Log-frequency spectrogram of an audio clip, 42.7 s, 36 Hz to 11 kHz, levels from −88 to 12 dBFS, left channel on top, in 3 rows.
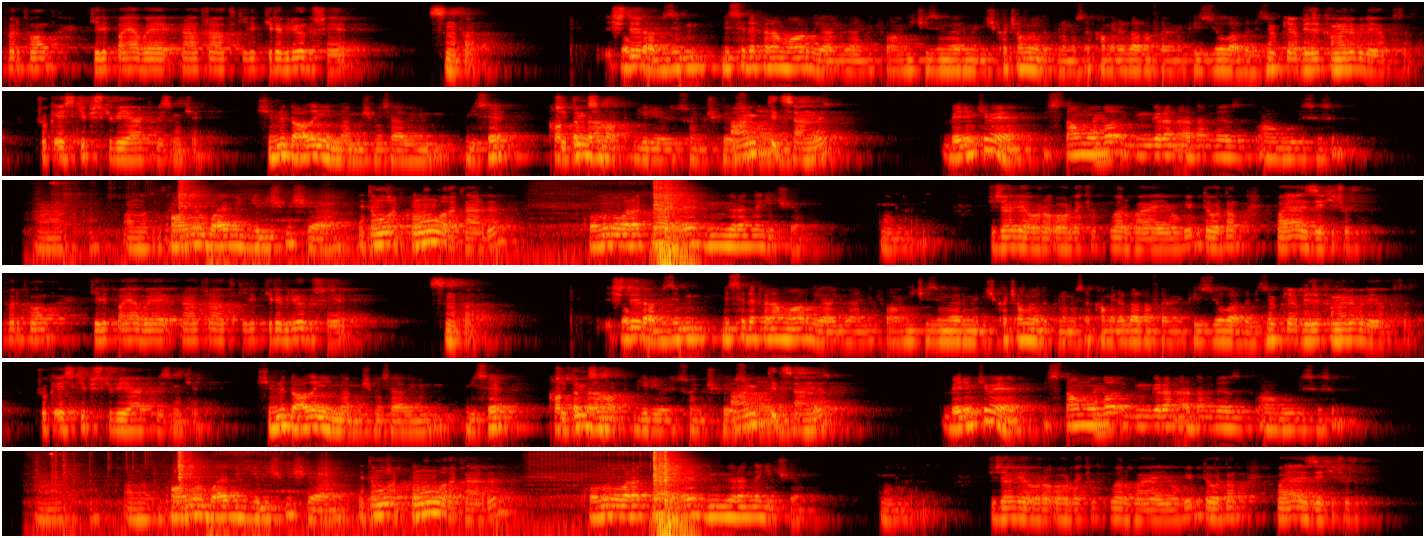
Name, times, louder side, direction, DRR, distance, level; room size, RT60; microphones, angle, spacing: voice 1, 0.0-3.5 4.3-4.7 6.0-6.4 12.6-14.1 14.6-16.2 19.7-20.3 21.5-22.5 25.1-25.3 28.7-30.2 32.0-33.5 37.2-37.6 38.3-42.1, left 1 dB, 25° left, 0 dB, 2.9 m, -35 dB
voice 2, 6.2-12.8 16.8-19.3 19.7-22.4 23.6-27.6 30.1-32.2 32.5-32.7 34.3-36.5, equal, 5° right, 7 dB, 4.0 m, -34 dB
sound 1, 28.7-35.6, right 5 dB, 60° right, 4.2 m, -35 dB
30.0 x 21.0 x 5.9 m, 0.90 s
head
